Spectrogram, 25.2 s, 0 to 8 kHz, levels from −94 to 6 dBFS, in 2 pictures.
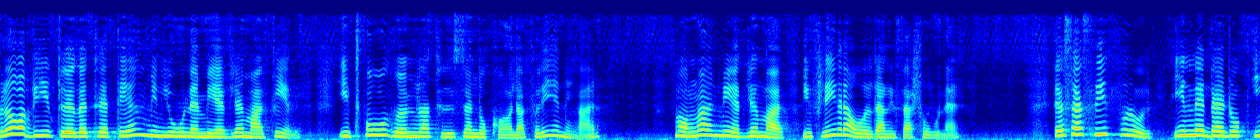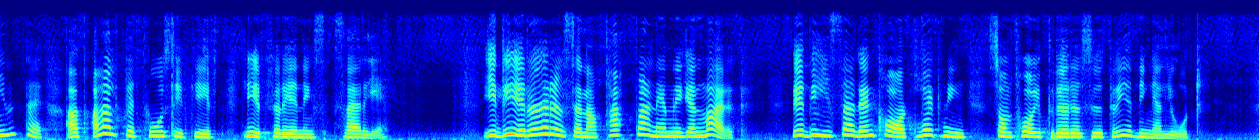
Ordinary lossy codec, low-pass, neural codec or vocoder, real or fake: none; 7.2 kHz; codec, 16 kHz, 1 kbps, FunCodec, trained on Chinese and English, 50 frames a second; fake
